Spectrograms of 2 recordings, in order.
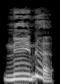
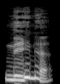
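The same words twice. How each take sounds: First: Higher and louder call of نينا; urgent loud call; urgent shout. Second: Much higher, louder call of نينا; shouting a name. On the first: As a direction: shout her name again, more urgent. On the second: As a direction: call her across the crowd. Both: A narrator's reading. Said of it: "فهتف".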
